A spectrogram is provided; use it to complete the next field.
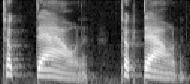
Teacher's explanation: Starts with the a as in cat. So even though it's spelled with an o, it's like a front a sound. Shifting to the oo and ending with an n. · Then we connect the k to the D, took down. The ow vowel is a diphthong, just like with the word out. Starts with the a as in cat.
